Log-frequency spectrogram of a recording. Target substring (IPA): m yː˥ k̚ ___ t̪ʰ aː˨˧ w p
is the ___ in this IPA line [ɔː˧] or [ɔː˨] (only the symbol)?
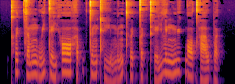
ɔː˧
